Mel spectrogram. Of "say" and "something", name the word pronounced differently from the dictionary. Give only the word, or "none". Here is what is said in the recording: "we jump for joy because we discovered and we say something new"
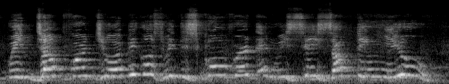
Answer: something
